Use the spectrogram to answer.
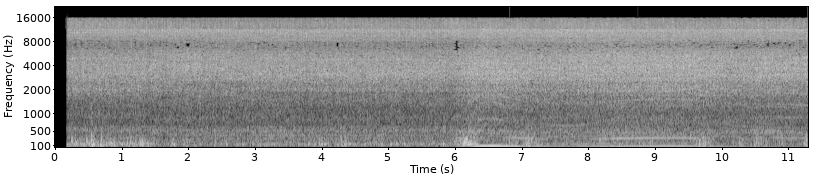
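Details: Ford 1.8 Duratec petrol engine: light metallic rattle over idle, busier as revs climb, with occasional pops; owner suspects rattly intake manifold flaps, popping cause unknown.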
